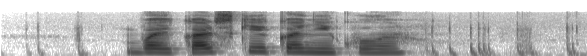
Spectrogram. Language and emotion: Russian, neutral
